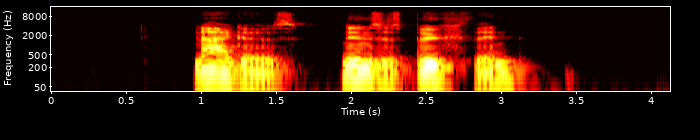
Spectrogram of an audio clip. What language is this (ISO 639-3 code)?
cor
